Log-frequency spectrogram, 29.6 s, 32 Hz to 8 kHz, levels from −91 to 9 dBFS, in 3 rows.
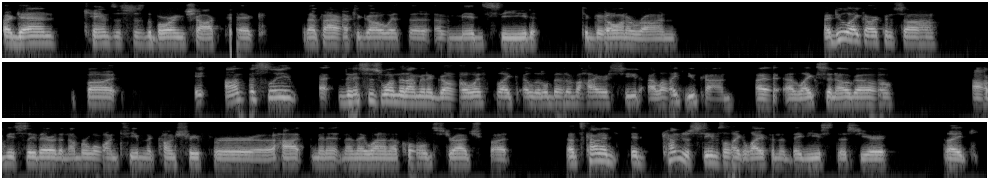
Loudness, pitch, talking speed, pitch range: -29 LUFS, 125 Hz, 190 wpm, 120-135 Hz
